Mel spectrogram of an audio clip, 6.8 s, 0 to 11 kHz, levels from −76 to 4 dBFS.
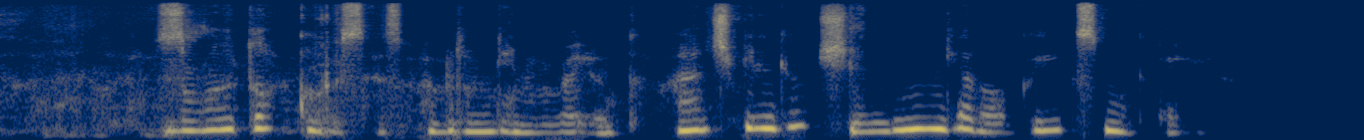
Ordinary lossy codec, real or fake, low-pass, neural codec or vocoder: AAC, 64 kbps; fake; 9.9 kHz; codec, 24 kHz, 1 kbps, SNAC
